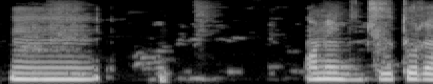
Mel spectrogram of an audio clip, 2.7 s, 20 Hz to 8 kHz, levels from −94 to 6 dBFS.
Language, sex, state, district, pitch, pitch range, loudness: Bengali, female, West Bengal, Jhargram, 210 Hz, 205-225 Hz, -19 LUFS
